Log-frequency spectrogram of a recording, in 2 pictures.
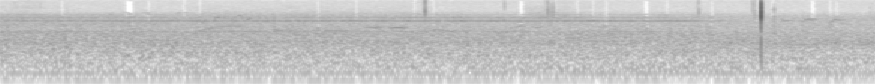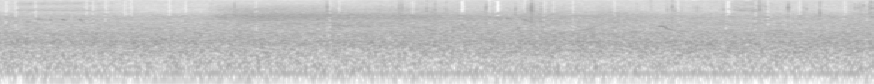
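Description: A train's steady low hum and rumble, with one sharp click about five seconds in, where a faint high whine stops.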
